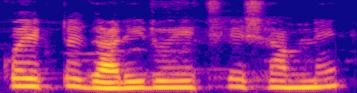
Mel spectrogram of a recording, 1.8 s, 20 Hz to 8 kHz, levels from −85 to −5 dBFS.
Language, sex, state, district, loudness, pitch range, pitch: Bengali, female, West Bengal, Cooch Behar, -15 LUFS, 210-245 Hz, 220 Hz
